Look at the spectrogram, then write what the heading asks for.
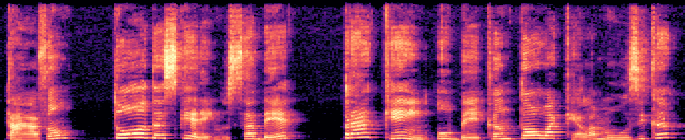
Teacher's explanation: She shortens 'estavam' to 'tavam', and 'para' to 'pra'.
